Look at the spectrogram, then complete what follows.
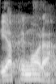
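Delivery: plain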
